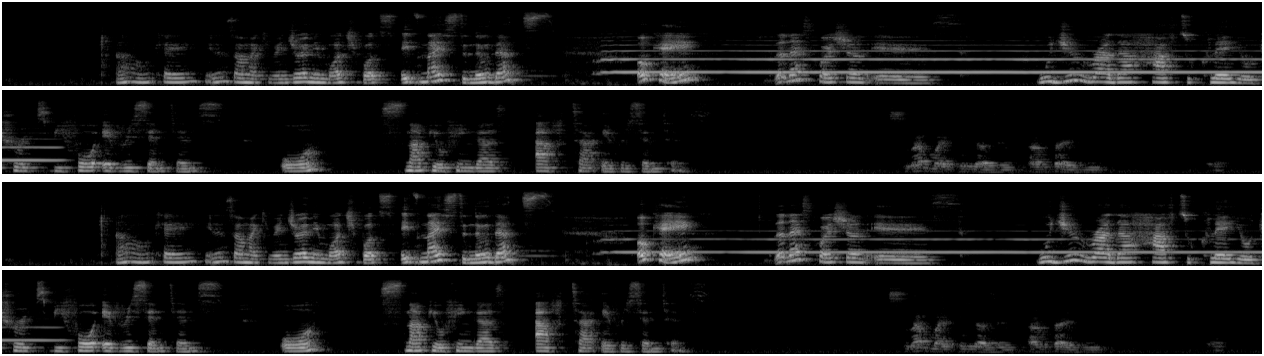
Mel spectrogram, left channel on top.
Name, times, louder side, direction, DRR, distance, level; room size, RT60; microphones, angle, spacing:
voice 1, 1.1-5.4 5.7-7.0 7.7-9.4 10.3-14.7 15.4-15.8 16.4-17.6 17.9-19.4, right 2 dB, 35° right, 0.7 m, -31 dB
Trumpet, 5.9-13.2, left 5 dB, 50° left, 0.5 m, -36 dB
voice 2, 21.5-23.7 24.6-24.8, right 1 dB, 60° right, 3.6 m, -46 dB
10.5 x 6.6 x 2.6 m
head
